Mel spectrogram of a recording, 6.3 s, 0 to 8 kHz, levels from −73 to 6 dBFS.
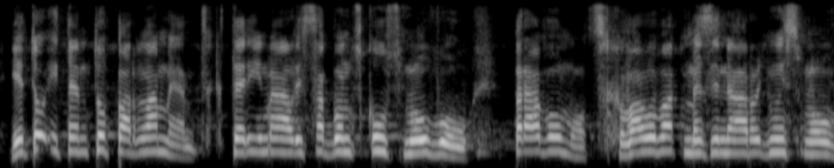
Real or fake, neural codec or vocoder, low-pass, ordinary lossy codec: fake; codec, 16 kHz, 4 kbps, X-Codec, HuBERT features, trained on general audio; 7.2 kHz; none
